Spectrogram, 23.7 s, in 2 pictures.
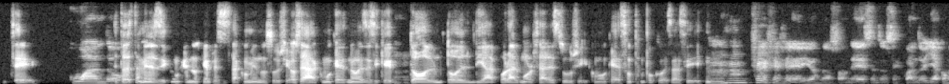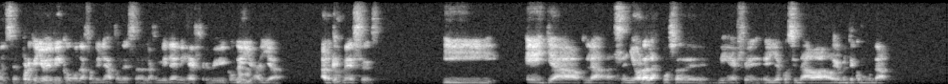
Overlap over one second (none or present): none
